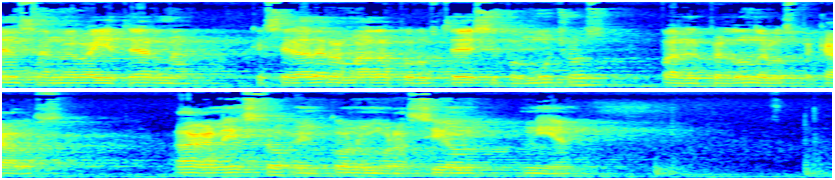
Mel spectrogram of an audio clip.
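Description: A middle-aged man speaks calmly and steadily into a nearby microphone, in a small echoing room.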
